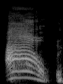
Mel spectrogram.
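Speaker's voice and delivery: high loud mock yelps of pain. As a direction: yelp like you touched a hot stove. Mimicking daily pain.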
